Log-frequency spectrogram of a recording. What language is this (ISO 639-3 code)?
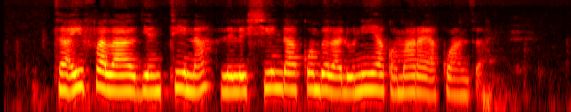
swa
